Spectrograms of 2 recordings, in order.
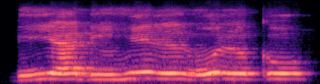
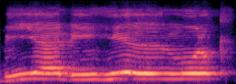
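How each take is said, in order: First: The last word ends with its full final vowel. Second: The last word ends clipped, without its final vowel. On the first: It is read with its vowel marks as written. The speaker calls it right. "tadi di surah Al-Mulk ayat pertama juga begitu" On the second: This is how it is read when stopping. The speaker calls it wrong. "Jadi bukan"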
